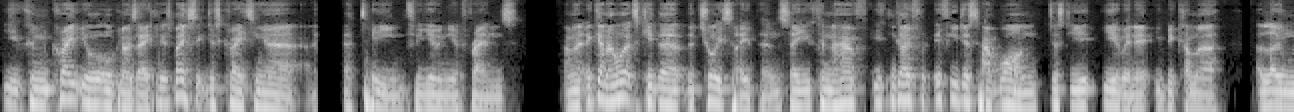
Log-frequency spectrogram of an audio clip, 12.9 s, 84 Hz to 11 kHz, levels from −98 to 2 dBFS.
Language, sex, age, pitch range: English, male, 30-49, 90-110 Hz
